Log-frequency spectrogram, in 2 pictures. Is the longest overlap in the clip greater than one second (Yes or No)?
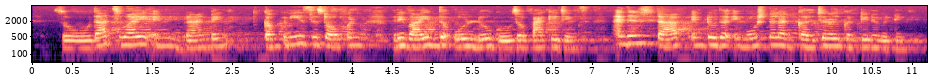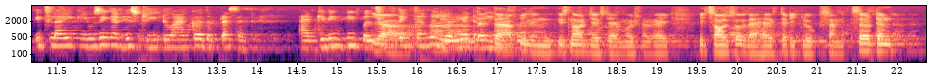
Yes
